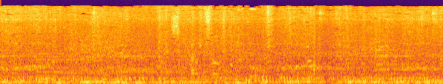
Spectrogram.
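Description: Motorcycle tricycle engine running with a low, uneven rumble, with people's voices in the background.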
